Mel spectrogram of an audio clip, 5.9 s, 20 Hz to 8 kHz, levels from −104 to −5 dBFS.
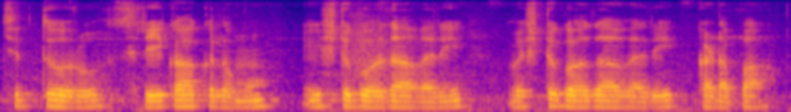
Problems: background sounds at intervals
